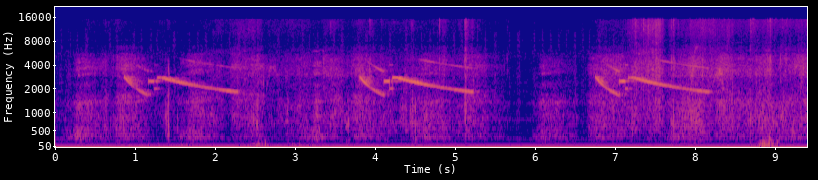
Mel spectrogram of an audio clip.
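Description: Hunting dog's beeper collar sounding a hawk-like electronic screech that slides down in pitch, three identical calls about three seconds apart: the collar's point signal, meaning the dog has stopped on point.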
